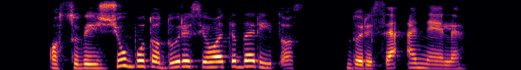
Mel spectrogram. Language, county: Lithuanian, Panevėžys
